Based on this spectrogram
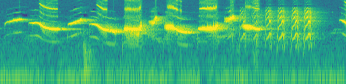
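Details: Hwamei song with a female's xùy calls: looping downslurred whistles run together, ending in a fast buzzy pulsed rattle.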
